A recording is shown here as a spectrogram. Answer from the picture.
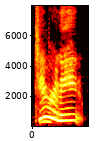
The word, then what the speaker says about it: tyranny: But with tyranny, for some weird reason, we emphasize the first syllable.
